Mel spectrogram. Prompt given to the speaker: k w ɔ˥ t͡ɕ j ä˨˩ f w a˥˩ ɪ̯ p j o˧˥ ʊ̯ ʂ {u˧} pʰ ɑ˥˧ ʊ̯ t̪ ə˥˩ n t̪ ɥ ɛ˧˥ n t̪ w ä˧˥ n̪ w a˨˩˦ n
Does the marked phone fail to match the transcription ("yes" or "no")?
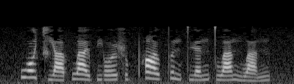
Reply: no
